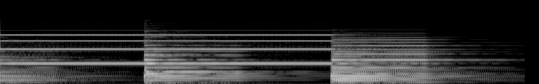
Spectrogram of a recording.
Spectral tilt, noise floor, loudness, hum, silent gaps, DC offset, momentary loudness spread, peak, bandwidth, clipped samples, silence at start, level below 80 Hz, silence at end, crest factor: -6 dB/octave; -49 dBFS; -21 LUFS; none; none; under 0.1%; 7 LU; -6 dBFS; 11.5 kHz; under 0.1%; 0 s; -54 dBFS; 0.6 s; 18 dB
